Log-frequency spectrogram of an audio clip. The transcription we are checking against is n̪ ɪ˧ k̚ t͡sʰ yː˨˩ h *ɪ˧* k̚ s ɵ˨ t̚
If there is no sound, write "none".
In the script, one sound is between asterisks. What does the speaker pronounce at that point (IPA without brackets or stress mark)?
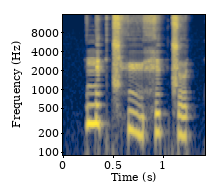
ɪ˨˥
